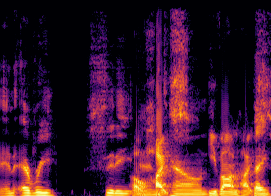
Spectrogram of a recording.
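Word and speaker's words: Ivan Reis: Ivon Heis. Thank you, Yvon Heis.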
